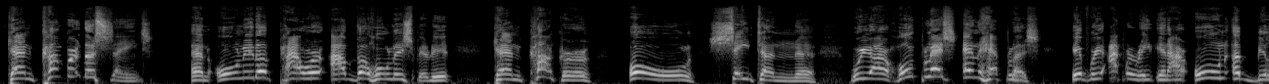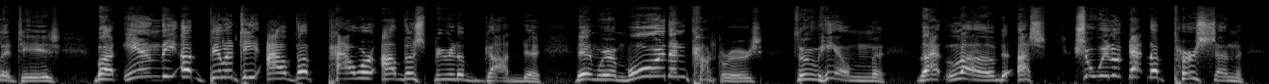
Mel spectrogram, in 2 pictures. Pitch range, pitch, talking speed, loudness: 185-295 Hz, 235 Hz, 130 wpm, -24 LUFS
